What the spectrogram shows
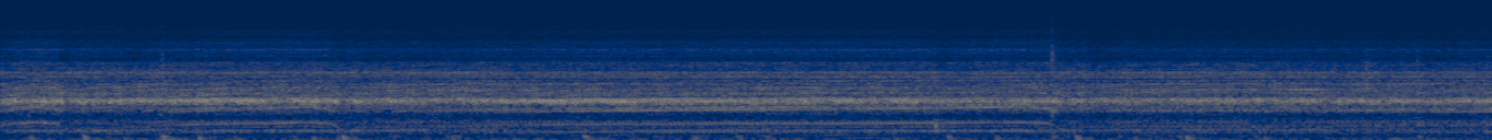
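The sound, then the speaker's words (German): The engine of an old bus, started after refuelling, runs steadily and loudly: a continuous droning hum with a rough, rattling texture throughout, no voices and no pauses. “das Ding ruckelt und ich, wenn ich so das, das sehe, wo ich jetzt halt so drin sitze, also die Führerkabine, wo ich den Ausstieg, den ich sehe, denke ich, ich hocke in einem Oldtimer.”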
